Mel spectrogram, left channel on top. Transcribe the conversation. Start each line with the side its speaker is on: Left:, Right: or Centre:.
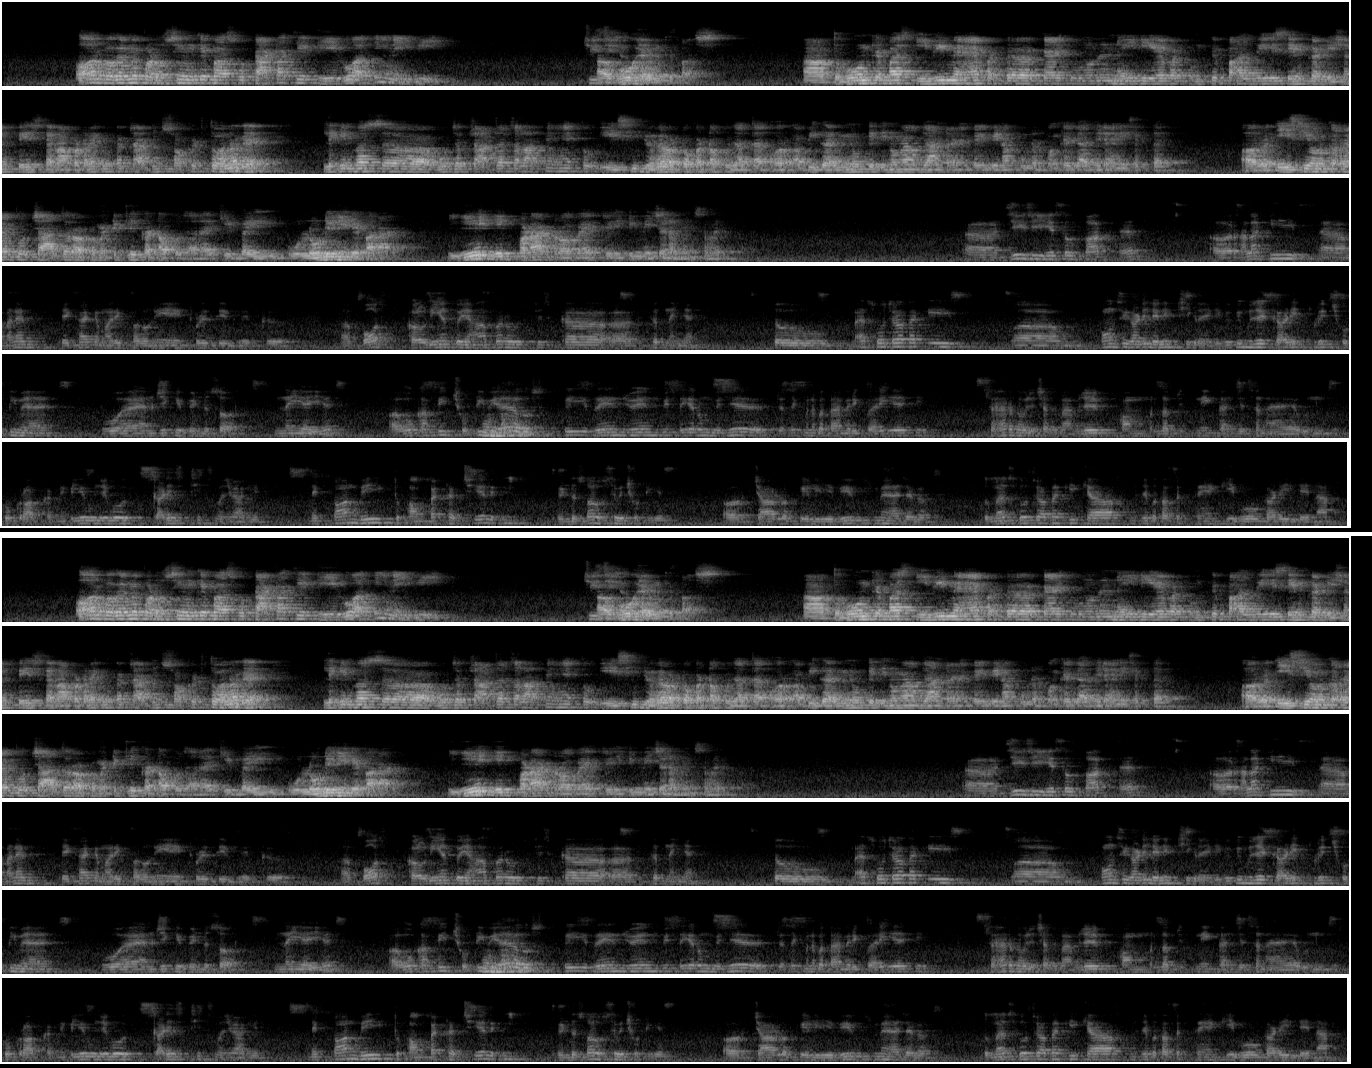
Centre: और बगल में पड़ोसी उनके पास वो टाटा की टीगो आती है ना ईवी
Right: जी जी
Centre: वो
Right: आती
Centre: है उनके
Right: है
Centre: पास हाँ तो वो उनके पास ईवी में है बट क्या है कि उन्होंने नई ली है बट उनके पास भी सेम कंडीशन फेस करना पड़ रहा है कि उनका चार्जिंग सॉकेट तो अलग है लेकिन बस अ, वो जब चार्जर चलाते हैं तो एसी जो है ऑटो कट ऑफ हो जाता है और अभी गर्मियों के दिनों में आप जान रहे हैं भाई बिना कूलर पंखे के आदमी रह नहीं सकता है और एसी ऑन कर रहे हैं तो चार्जर ऑटोमेटिकली कट ऑफ हो जा रहा है कि भाई वो लोड ही नहीं ले पा रहा है ये एक बड़ा ड्रॉबैक जो है कि मेजर हमें समझ में आ रहा है
Right: अ, जी जी ये तो बात है और हालांकि अ, मैंने देखा कि हमारी कॉलोनी थोड़ी सी एक पॉश कॉलोनी है तो यहाँ पर उस चीज़ का अ, दिक्कत नहीं है तो मैं सोच रहा था कि अ, कौन सी गाड़ी लेनी ठीक रहेगी क्योंकि मुझे एक गाड़ी थोड़ी छोटी में है वो है एमजी की विंडसर नई आई है और वो काफ़ी छोटी
Centre: हम्म।
Right: भी है और उसकी रेंज वेंज भी सही है और मुझे जैसे कि मैंने बताया मेरी क्वेरी है कि शहर में मुझे चलना है मुझे कॉम मतलब जितनी कंजेशन है उन उसको क्रॉस करने के लिए मुझे वो गाड़ी ठीक समझ में आ रही है नेक्सॉन भी तो कॉम्पैक्ट अच्छी है लेकिन विंडसर उससे भी छोटी है और चार लोग के लिए भी उसमें है जगह तो मैं सोच रहा था कि क्या आप मुझे बता सकते हैं कि वो गाड़ी लेना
